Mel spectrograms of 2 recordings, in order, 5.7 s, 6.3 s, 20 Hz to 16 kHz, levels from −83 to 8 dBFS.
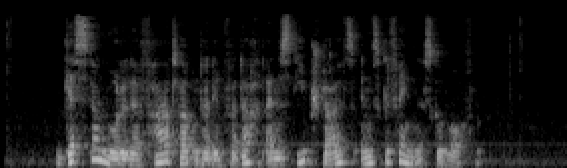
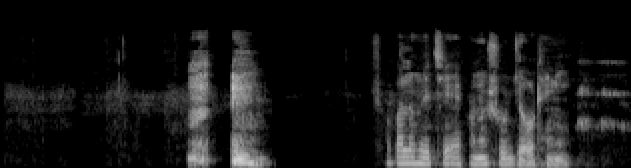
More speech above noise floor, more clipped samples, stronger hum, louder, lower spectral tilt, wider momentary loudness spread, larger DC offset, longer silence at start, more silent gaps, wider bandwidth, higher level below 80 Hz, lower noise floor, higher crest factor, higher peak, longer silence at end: second, 37 dB vs 49 dB; neither; neither; second, -27 LUFS vs -21 LUFS; about the same, -6.5 dB/octave vs -5.5 dB/octave; second, 9 LU vs 25 LU; neither; second, 0.55 s vs 1.85 s; second, none vs 3.07-3.19 s; first, 11.5 kHz vs 8.2 kHz; about the same, -60 dBFS vs -58 dBFS; second, -63 dBFS vs -73 dBFS; about the same, 18 dB vs 22 dB; second, -8 dBFS vs -2 dBFS; first, 0.9 s vs 0.25 s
